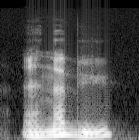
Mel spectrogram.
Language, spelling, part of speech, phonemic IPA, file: French, abus, noun, /a.by/, Fr-abus.ogg
- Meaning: abuse (improper usage)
